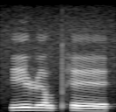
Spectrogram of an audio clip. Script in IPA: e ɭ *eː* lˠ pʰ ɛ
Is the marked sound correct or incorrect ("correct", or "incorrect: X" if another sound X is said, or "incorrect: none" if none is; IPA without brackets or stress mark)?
incorrect: e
